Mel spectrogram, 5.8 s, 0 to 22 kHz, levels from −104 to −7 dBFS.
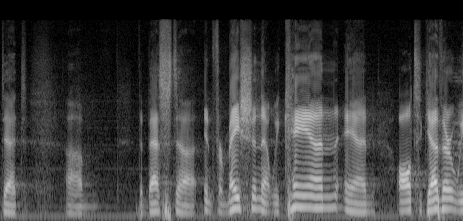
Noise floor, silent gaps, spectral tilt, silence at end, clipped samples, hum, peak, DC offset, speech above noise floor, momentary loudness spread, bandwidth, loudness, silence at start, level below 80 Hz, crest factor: -65 dBFS; none; -4 dB/octave; 0 s; under 0.1%; none; -14 dBFS; under 0.1%; 31 dB; 18 LU; 16 kHz; -33 LUFS; 0 s; -60 dBFS; 20 dB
